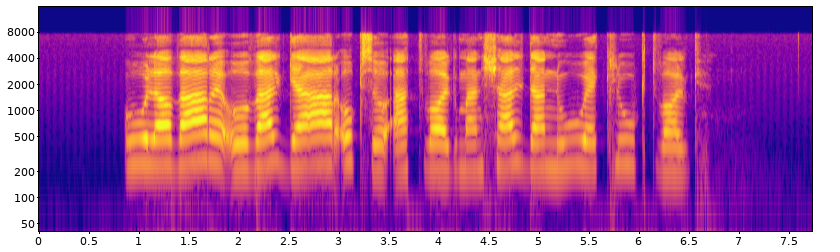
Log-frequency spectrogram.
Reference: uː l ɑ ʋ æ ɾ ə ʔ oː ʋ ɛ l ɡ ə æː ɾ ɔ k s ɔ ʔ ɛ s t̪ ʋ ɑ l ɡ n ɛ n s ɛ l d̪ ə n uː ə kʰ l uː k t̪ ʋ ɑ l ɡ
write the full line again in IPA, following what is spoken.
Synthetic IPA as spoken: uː l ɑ ʋ æː ɾ ə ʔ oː ʋ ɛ l ɡ ə æː ɾ ɔ k s ɔ ʔ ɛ t̪ ʋ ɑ l ɡ m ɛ n ʃ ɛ l d̪ ə n uː ə kʰ l uː k t̪ ʋ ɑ l ɡ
